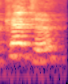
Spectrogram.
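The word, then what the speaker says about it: Kether: Because Keter is also spelled with an H there, but the H is silent. And the highest chakra is called what? The crown, and is also called Keter.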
